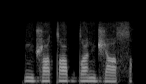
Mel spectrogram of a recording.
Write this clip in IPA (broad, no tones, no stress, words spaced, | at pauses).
nd͡ʒotˤubdˤind͡ʒæsˤ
